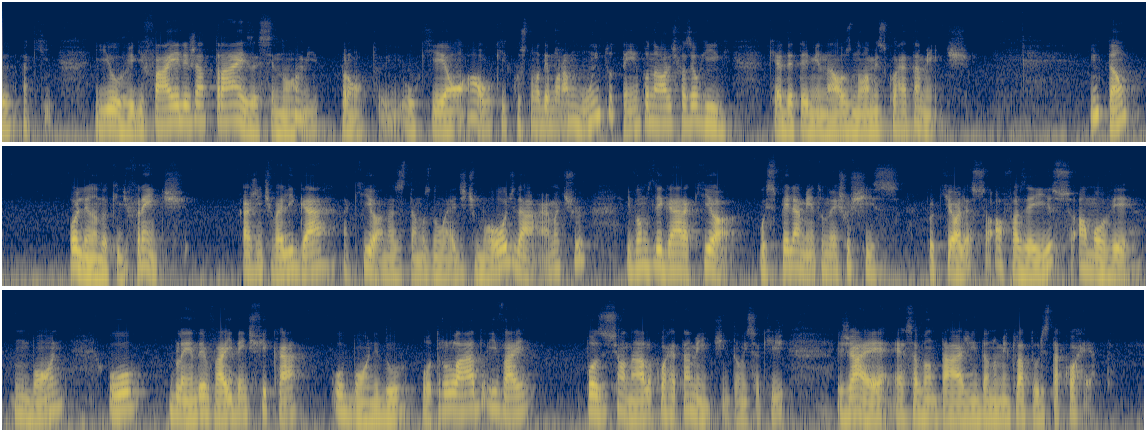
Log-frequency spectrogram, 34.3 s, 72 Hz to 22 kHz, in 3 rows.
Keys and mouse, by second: 12.3 click, 19.1 click, 20.6 click, 21.1 g, 24.3 click, 24.7 g, 31.3 ctrl+middle click, 32.0 shift+middle click.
